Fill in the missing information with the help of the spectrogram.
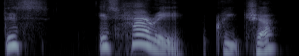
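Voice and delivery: high-pitched, careful introduction; tentative. A narrator's reading. Hermione introduces her friend to the elf, tentative. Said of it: "said Hermione tentatively".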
